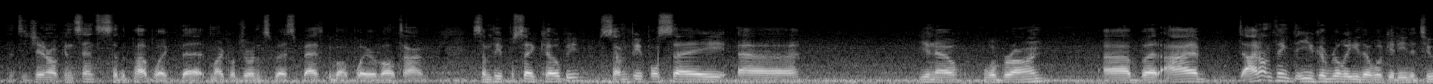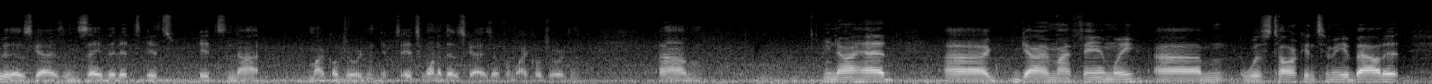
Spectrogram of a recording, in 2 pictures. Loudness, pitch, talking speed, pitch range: -19 LUFS, 110 Hz, 170 wpm, 100-125 Hz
